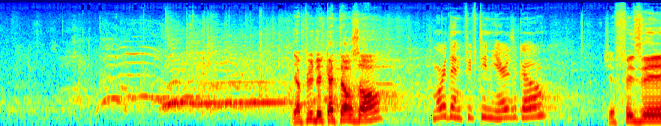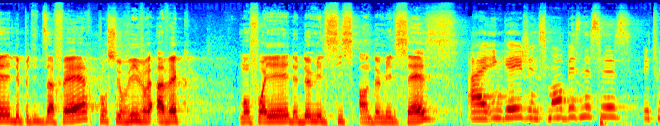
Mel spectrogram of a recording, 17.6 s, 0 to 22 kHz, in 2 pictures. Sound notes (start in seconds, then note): 0.8 audience whooping and clapping; 4.0 speaking in French; 8.2 speaking in French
